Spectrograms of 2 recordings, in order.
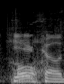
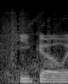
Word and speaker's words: Hiko: The pressure by Hiko there. And then. Oh, that's. Oh my God. Hiko does it again, G. Oh my God. You know, Hiko's name's almost like Iko, but spelled with an H, and I love it.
